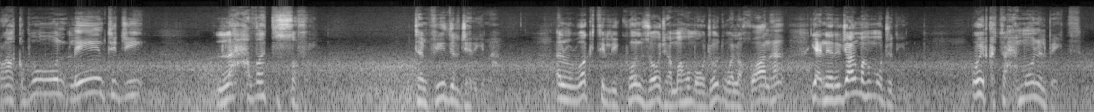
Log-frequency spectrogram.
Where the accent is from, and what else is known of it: Kuwait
